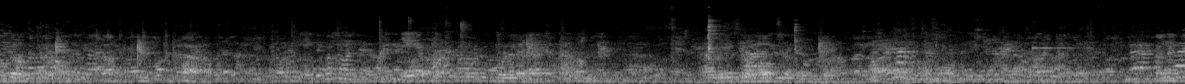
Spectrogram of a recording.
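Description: A crowd of young men chatters nearby.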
